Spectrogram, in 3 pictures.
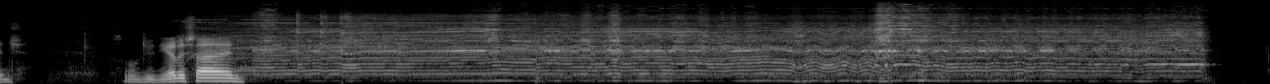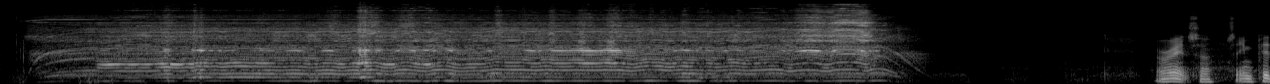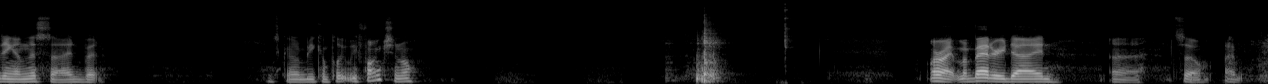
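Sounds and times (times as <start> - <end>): die grinder whining: 1.9 - 12.2, 12.9 - 22.0.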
